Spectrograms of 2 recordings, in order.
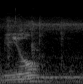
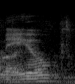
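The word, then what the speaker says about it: Emile: I'm like, his name is pronounced Emil, not Ameo.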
